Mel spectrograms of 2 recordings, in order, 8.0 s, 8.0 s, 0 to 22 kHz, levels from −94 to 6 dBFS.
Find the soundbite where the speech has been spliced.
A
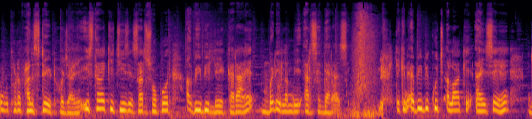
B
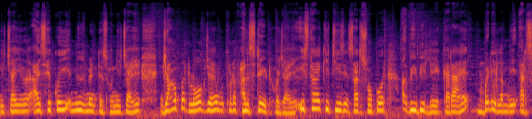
A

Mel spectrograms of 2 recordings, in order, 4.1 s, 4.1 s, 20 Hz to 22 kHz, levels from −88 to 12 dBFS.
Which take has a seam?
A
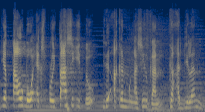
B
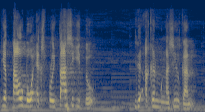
A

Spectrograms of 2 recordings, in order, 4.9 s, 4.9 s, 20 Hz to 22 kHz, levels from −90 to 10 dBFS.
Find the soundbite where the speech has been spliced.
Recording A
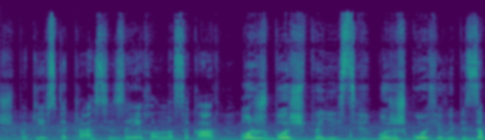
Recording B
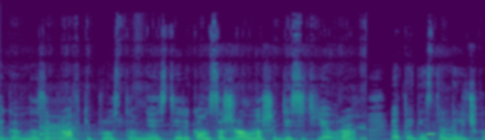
B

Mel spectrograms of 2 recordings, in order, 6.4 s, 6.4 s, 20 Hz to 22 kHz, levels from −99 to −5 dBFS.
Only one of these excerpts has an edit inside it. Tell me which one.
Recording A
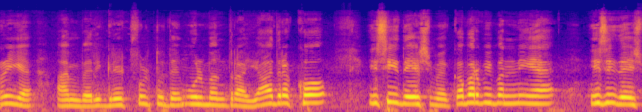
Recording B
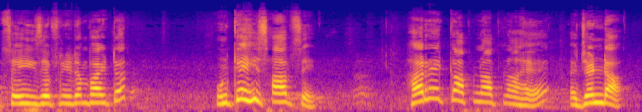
A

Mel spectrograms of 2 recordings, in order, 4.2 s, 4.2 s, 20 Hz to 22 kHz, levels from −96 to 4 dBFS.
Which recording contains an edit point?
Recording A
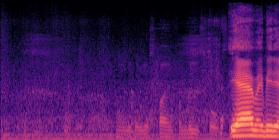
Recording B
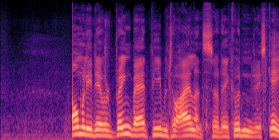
B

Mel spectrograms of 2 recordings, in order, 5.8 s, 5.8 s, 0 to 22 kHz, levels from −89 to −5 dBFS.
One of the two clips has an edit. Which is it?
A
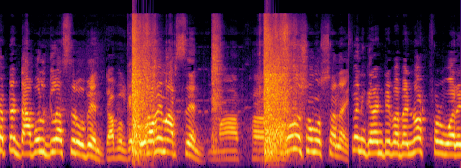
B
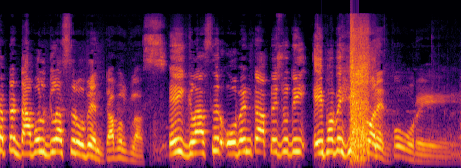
A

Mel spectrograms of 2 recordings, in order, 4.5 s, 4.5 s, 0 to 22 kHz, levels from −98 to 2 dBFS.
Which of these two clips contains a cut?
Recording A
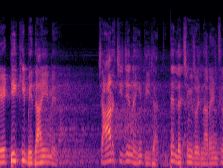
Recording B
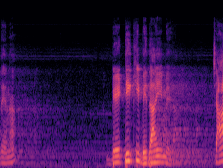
A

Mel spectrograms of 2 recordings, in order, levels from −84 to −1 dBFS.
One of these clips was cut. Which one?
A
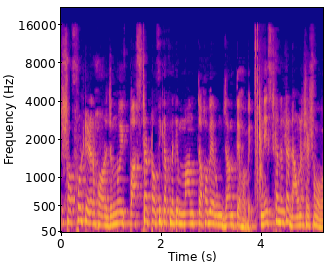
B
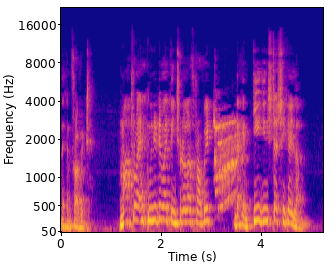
A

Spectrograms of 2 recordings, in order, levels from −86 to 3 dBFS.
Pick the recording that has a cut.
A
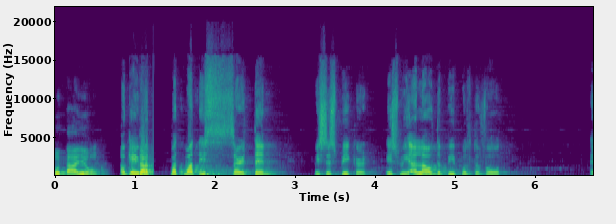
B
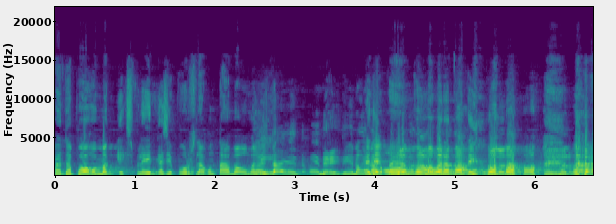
A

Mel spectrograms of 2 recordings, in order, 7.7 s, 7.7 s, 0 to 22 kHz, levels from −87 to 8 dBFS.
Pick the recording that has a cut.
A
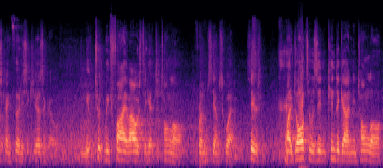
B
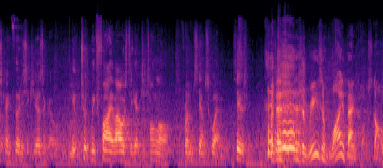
B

